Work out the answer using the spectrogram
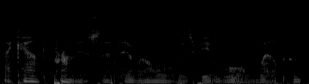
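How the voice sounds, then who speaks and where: A man whispering as a kindly masked male wanderer who gently reassures a wounded stranger, with musing asides. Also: deep voice, animated, normal speed, vocal fry, slightly rough, full character voice. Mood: soothing. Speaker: ASMR roleplay creator. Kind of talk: whispered ASMR roleplay.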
